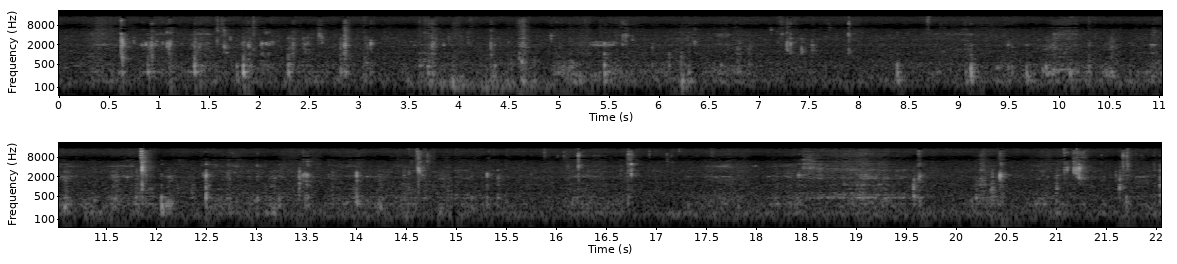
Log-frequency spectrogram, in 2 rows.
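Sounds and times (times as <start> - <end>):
chewing and wet mouth sounds: 0.3 - 18.5, 19.6 - 22.0.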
